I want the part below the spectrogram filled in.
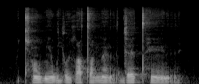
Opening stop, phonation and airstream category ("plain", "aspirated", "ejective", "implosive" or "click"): aspirated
